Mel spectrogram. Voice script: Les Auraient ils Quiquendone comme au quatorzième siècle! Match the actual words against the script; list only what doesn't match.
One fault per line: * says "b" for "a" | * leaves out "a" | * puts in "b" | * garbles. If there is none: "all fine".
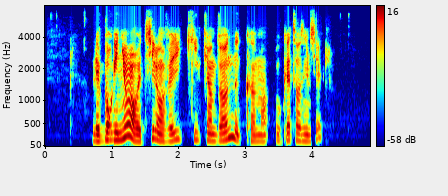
* puts in "Bourguignons"
* puts in "envahi"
